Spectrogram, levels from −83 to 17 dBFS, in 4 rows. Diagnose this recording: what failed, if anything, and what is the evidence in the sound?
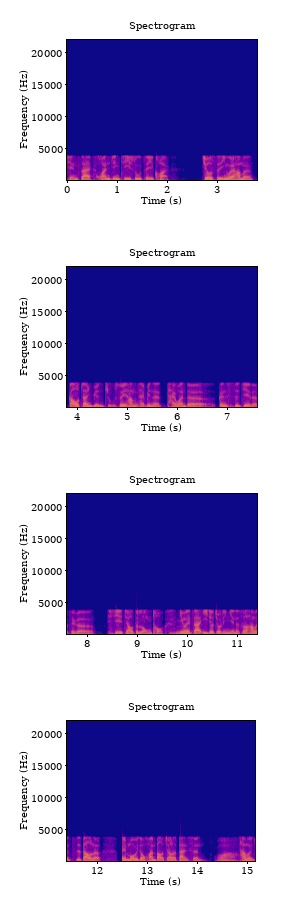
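The failure is at the codec stage: the whole 15-second speech clip has gone through a Bluetooth CVSD headset codec, and the damage is plainly audible. Nothing comes through above 4 kHz, so it's boxy and narrowband. The s sounds turn scratchy, and a grainy hiss sits under everything. CVSD sends one up-or-down bit per sample, consistent with its 64 kbit/s stream, and when loud high content outruns its adaptive step, you get that gritty distortion.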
